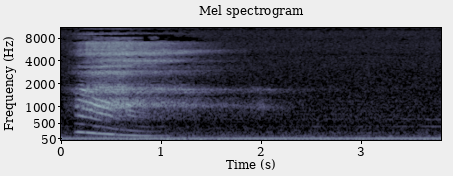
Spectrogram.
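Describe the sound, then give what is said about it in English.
A deep breath released as a voiced, falling sigh during a guided breathing exercise. It is loud at the start and fades within about a second, over a steady low hum. “We take a breath in, breathe in, and out.”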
